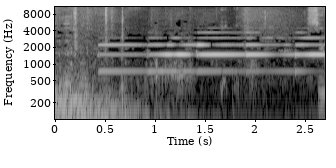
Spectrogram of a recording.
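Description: A Ford F-150 pickup engine runs with its catalytic converters removed. A loud, deep exhaust rumble opens the clip, then settles into a quieter, steady idle with a few light clicks.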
